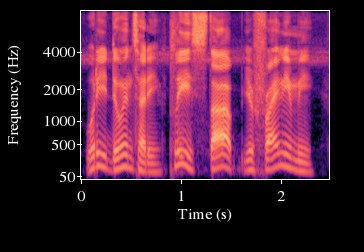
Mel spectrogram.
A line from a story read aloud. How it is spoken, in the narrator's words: cried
